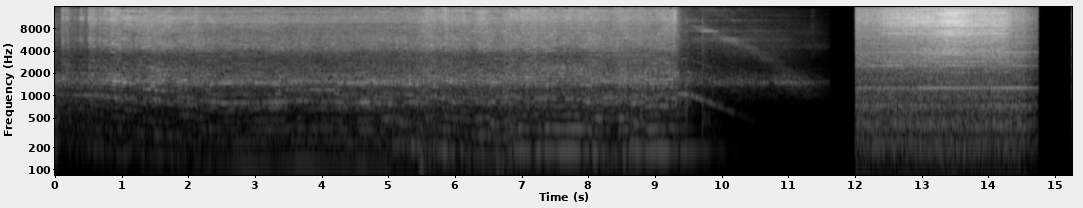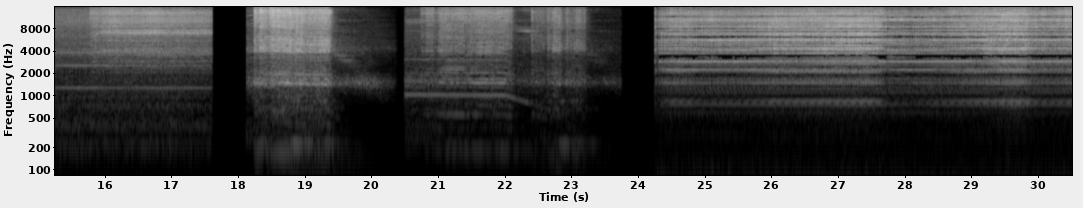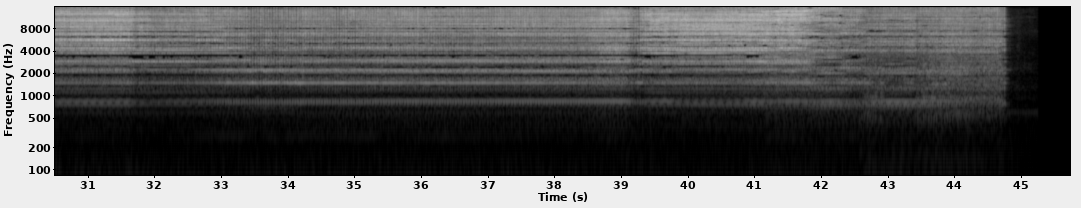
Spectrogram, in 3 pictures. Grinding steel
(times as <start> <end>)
0.0 10.7, 29.1 45.1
